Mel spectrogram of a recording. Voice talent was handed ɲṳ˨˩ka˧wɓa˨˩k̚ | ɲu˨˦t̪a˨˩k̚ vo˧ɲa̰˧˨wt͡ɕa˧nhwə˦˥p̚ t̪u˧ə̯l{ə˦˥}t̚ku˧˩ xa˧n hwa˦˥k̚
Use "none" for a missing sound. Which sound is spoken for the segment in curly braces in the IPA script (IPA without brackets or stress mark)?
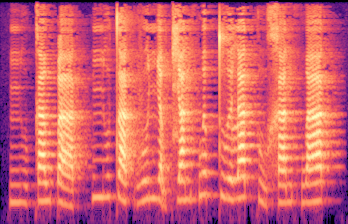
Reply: a˦˥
